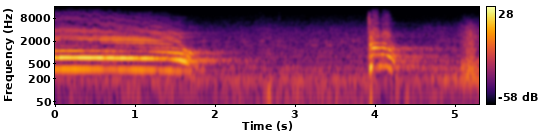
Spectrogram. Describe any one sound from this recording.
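A man shouts a long drawn-out command that echoes outdoors.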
